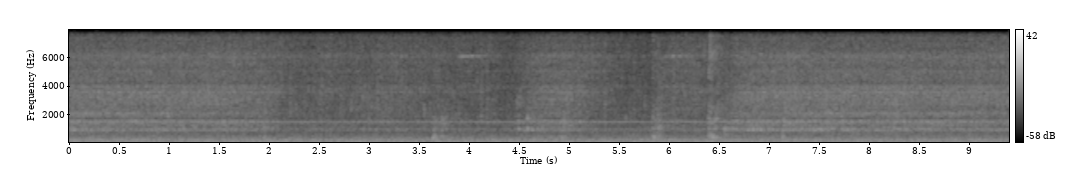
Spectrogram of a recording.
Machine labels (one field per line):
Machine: pump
